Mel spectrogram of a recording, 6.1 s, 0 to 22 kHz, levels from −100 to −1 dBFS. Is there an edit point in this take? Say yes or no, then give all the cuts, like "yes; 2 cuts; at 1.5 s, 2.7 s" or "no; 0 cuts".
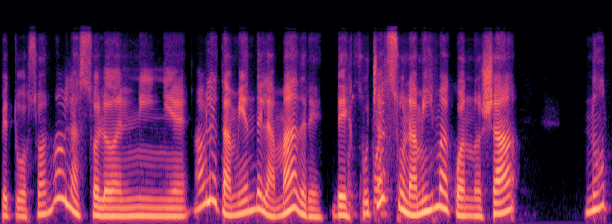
no; 0 cuts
